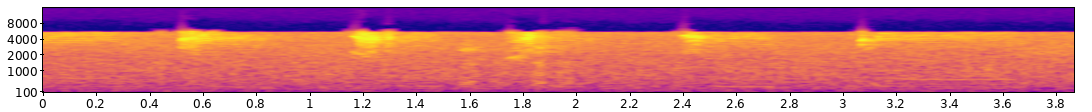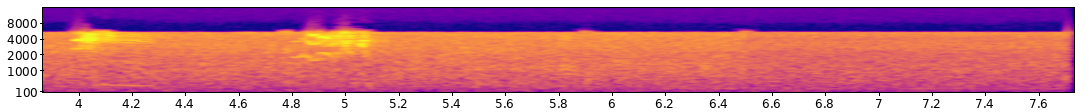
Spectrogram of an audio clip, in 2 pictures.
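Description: A bird chirping in short, high calls, about eight of them half a second to a second apart, stopping about five seconds in, over a steady tape hiss.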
